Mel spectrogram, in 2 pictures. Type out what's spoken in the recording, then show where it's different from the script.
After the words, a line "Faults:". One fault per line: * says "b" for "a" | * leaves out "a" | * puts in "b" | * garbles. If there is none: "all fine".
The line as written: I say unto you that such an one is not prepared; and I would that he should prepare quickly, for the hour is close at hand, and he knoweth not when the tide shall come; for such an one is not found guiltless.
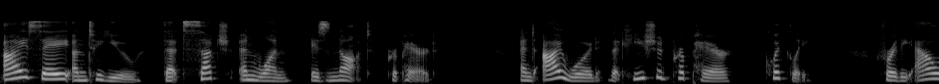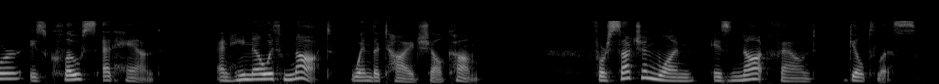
I say unto you that such an one is not prepared; and I would that he should prepare quickly, for the hour is close at hand, and he knoweth not when the tide shall come; for such an one is not found guiltless.
Faults:
all fine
